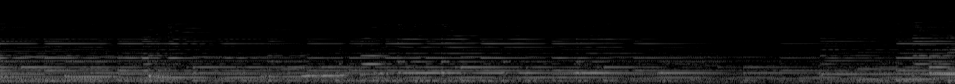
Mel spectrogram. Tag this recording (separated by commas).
Music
